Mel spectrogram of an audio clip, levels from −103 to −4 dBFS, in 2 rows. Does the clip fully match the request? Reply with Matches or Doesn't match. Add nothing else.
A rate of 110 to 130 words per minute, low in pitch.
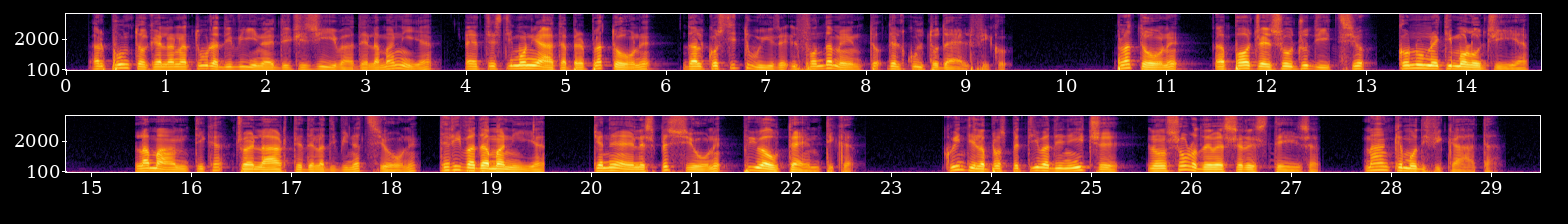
Matches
